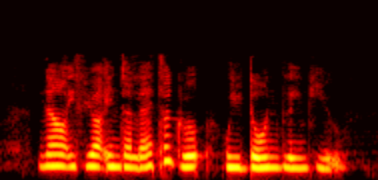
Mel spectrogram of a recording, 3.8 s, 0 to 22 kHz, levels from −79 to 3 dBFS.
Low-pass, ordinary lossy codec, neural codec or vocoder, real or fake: 7.2 kHz; MP3, 32 kbps; codec, 16 kHz in and 24 kHz out, 1.1 kbps, FireRedTTS-2 codec; fake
